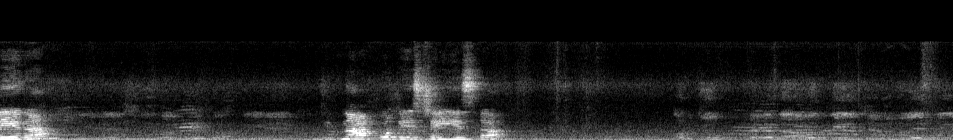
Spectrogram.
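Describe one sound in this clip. A woman talks.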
